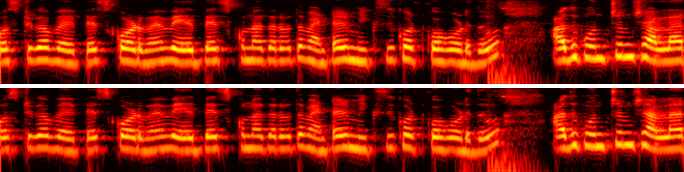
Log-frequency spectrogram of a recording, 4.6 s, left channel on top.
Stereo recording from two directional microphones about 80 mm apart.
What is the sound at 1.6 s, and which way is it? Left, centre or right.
Speech, left.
